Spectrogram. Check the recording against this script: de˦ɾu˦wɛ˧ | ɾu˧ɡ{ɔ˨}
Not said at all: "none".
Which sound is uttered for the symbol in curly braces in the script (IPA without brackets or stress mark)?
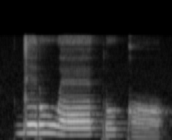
ɔ˨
